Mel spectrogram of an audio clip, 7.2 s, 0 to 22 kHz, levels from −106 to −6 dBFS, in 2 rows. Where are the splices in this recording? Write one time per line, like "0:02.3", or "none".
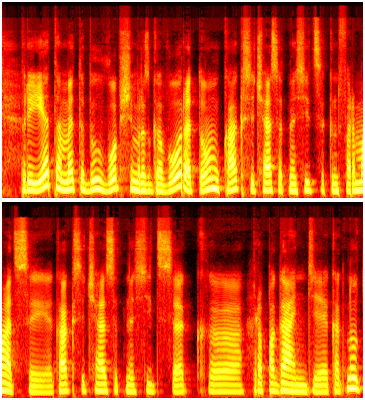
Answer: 0:04.1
